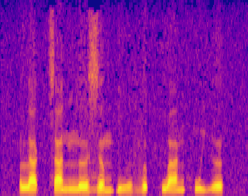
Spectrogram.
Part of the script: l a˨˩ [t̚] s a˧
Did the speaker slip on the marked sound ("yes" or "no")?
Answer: yes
